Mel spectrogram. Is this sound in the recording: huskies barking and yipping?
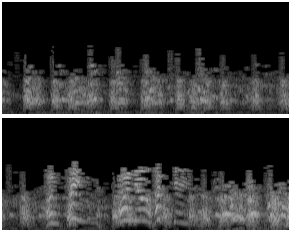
yes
